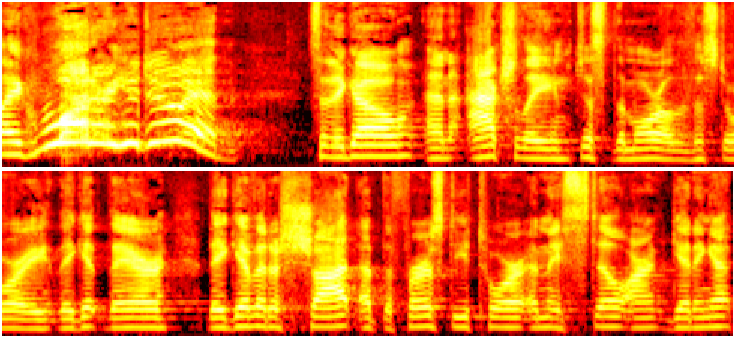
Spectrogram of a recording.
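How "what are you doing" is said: very high, very loud, slow scream. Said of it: "Carrie and I are screaming at the television".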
